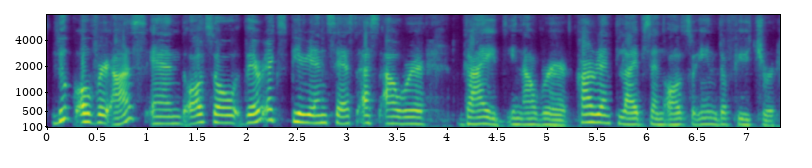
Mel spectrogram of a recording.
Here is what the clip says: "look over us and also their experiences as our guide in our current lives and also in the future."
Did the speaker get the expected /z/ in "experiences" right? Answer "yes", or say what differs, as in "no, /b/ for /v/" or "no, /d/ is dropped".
no, /s/ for /z/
